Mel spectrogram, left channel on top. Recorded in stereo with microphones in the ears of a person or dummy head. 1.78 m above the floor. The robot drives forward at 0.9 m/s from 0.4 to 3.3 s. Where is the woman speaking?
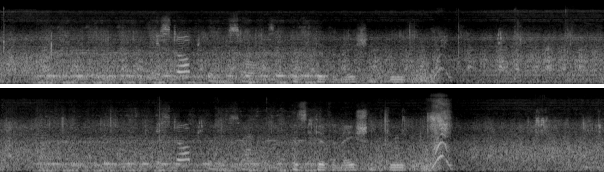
25° left (ahead or behind); by 2.8 s 30° left (ahead or behind).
